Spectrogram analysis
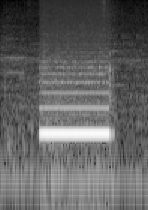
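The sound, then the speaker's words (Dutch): A single steady telephone ringing tone sounds for about one second as a call to a municipal office line is put through to a staff member. The beep is clean, mid-pitched and heard alone. “Wij verbinden u nu door met de medewerker.”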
